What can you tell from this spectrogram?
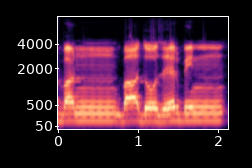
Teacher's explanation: یہ جو آخری میں ناک میں آواز جاتی ہے یہ تنوین کی آواز ہے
